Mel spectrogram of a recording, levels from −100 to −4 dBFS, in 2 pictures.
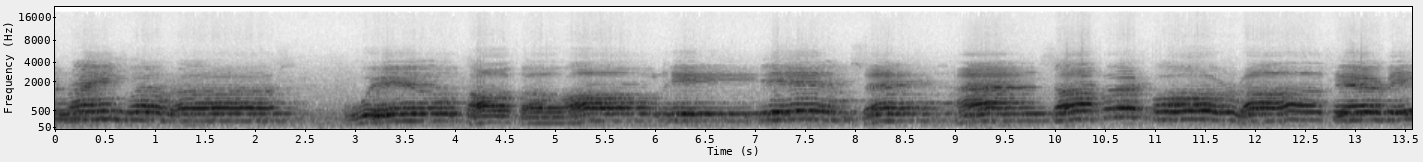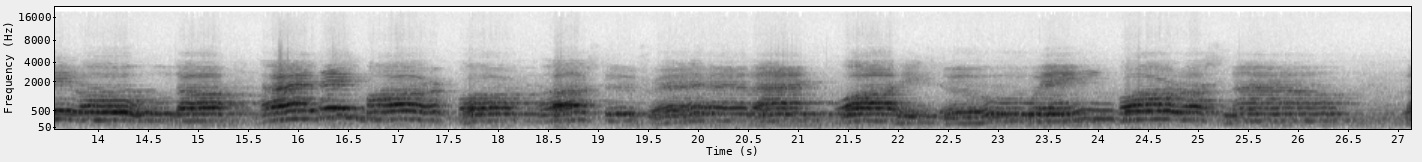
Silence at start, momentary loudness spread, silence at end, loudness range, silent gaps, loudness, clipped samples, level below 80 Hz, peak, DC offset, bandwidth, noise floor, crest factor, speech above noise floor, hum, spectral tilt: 0 s; 10 LU; 0 s; 3 LU; none; -20 LUFS; under 0.1%; -64 dBFS; -4 dBFS; under 0.1%; 5.6 kHz; -41 dBFS; 14 dB; 22 dB; none; -8 dB/octave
